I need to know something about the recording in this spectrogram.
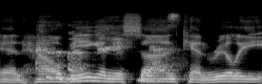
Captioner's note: laughing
